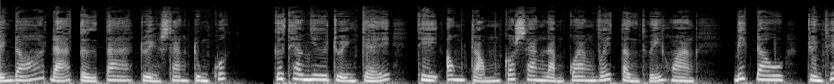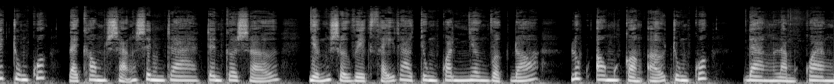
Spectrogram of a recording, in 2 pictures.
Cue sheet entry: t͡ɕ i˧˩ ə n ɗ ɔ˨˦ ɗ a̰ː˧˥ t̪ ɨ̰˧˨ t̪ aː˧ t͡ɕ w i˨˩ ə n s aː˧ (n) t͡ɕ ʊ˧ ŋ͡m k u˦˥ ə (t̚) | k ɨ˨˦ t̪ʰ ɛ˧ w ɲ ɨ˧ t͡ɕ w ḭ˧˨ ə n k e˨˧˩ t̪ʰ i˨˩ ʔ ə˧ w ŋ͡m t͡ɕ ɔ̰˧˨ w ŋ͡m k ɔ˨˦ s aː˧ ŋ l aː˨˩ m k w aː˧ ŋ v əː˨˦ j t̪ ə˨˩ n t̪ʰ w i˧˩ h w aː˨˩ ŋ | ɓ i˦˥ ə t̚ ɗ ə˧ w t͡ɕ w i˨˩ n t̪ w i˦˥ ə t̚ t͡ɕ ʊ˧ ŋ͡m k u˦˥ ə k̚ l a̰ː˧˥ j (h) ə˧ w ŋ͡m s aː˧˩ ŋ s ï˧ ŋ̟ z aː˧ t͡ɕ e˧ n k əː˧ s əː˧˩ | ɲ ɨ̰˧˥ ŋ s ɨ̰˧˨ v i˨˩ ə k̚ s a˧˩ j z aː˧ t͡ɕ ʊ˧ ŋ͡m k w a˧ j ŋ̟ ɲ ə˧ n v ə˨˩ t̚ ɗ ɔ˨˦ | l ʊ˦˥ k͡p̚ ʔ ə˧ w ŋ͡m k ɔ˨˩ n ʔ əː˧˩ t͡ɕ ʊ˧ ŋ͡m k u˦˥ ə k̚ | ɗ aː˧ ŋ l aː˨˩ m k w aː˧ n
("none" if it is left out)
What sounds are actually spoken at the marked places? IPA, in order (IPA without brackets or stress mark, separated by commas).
ŋ, k̚, x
